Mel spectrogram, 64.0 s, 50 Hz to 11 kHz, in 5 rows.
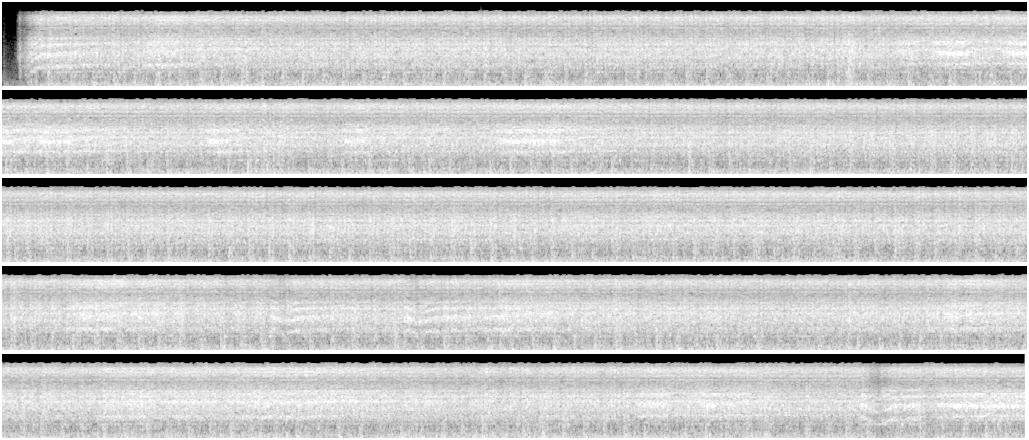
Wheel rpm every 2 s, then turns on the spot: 130, 230, 230, 230, 230, 230, 220, 230, 220, 230, 230, 230, 230, 230, 230, 230, 230, 230, 240, 230, 230, 200, 210, 230, 230, 230, 230, 230, 230, 230, 230, 200.
none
